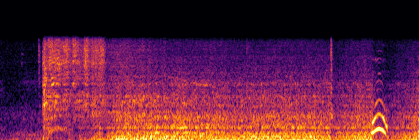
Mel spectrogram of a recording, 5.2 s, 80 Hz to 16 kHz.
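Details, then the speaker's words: 1989 Ford F-150 with 5.0 V8, new solenoid and belt: quick crank, catches right away and settles into a smooth, steady idle with no stumble, tick or knock; running good. "that's running good today."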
